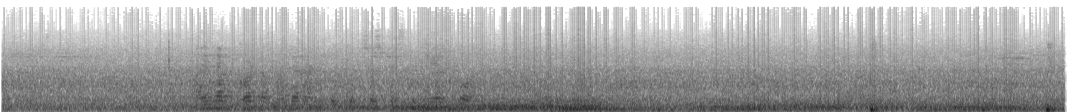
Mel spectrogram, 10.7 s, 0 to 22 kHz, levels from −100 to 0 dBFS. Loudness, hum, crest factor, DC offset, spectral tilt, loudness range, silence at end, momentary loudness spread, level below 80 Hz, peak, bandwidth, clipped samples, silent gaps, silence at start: -27 LUFS; none; 18 dB; under 0.1%; -8 dB/octave; 4 LU; 0 s; 9 LU; -40 dBFS; -8 dBFS; 17 kHz; under 0.1%; none; 0.05 s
